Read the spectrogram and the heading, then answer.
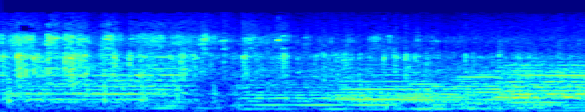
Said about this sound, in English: Shortly after Cherokee left town, driving the freight wagon with the two helpless men on board, Sheriff Bell prepared to renew his search for the thieves.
